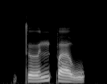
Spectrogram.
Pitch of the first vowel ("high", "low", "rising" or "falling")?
rising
